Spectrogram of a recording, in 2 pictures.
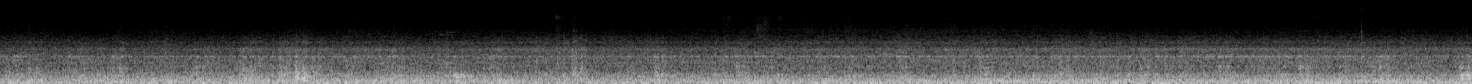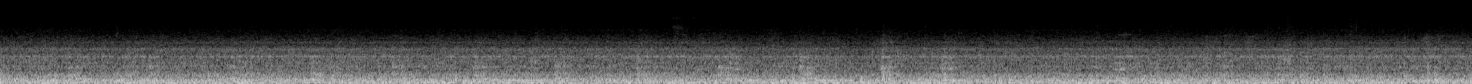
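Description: A steady electric motor whine hums inside the cab.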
